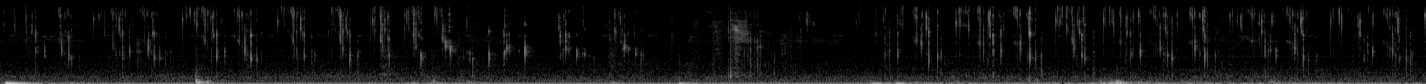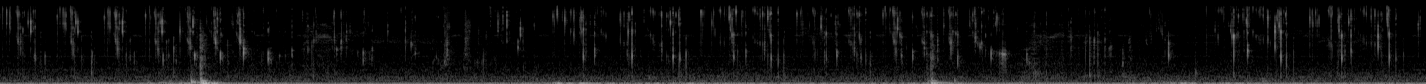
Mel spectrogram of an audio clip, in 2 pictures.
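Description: Close-miked wet mouth sounds from ASMR spit painting: dense clicky lip smacks and licking as saliva-wet fingers are reached toward the camera. A few low thumps stand out, about 2, 11, 16 and 24 seconds in.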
